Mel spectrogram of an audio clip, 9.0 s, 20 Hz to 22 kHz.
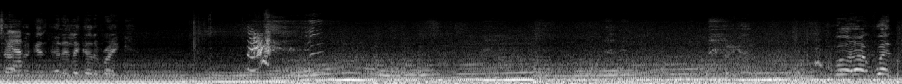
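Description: A 700bhp Audi RS3 makes a launch start, its engine roaring hard and rising steadily in pitch as it accelerates, loud and close throughout, with occasional voices over it.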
